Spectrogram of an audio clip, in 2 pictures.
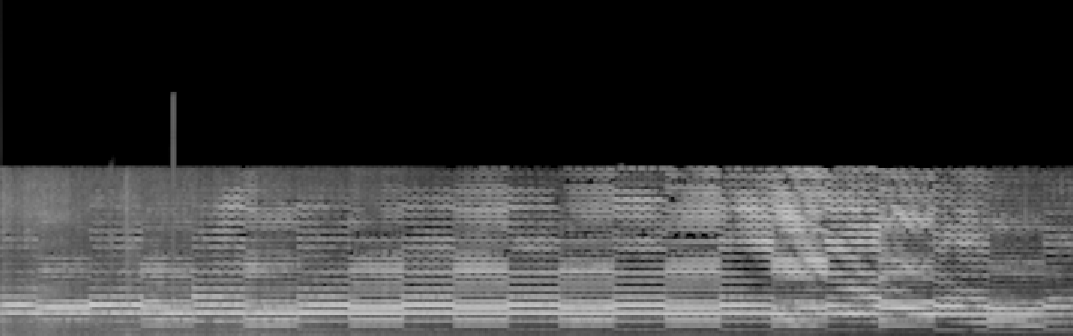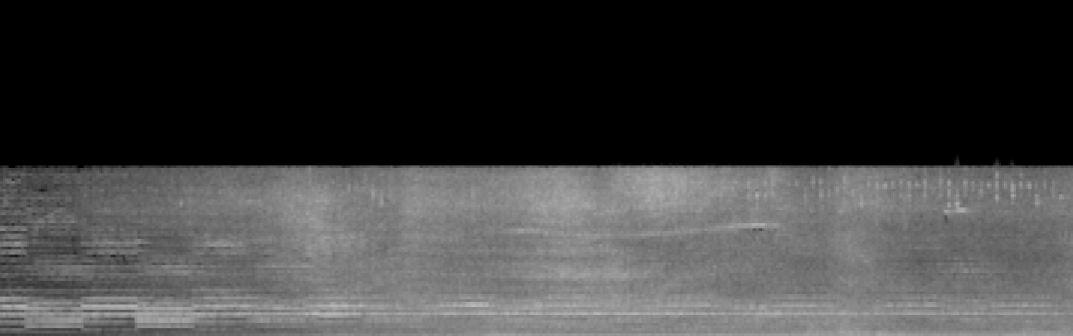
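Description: Ambulance two-tone siren sounding its high and low notes in turn, about one pair a second, on an urgent emergency run. About two-thirds of the way through it fades as the ambulance drives away, and road traffic with a heavy vehicle's engine takes over.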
